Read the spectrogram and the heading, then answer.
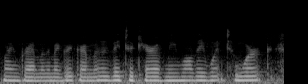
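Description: A woman in her forties from Los Angeles, recalling her family history in an oral history interview, speaking in a reflective, halting way with many pauses. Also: lowish voice, monotone. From Los Angeles, California. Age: 40s. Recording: dull lo-fi 1992 tape with faint hiss.

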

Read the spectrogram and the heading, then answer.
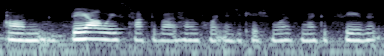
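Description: A woman in her forties from Los Angeles, recalling her family history in an oral history interview, speaking in a reflective, halting way with many pauses. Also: lowish voice, level tone. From Los Angeles, California. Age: 40s. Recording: dull lo-fi 1992 tape with faint hiss.

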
